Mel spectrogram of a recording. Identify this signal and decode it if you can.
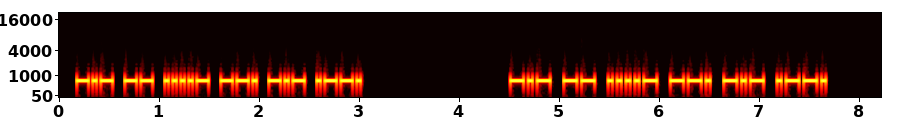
Morse code, heard as a keyed tone, about 29 wpm, 700 Hz. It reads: KM4GKP KM4GKP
